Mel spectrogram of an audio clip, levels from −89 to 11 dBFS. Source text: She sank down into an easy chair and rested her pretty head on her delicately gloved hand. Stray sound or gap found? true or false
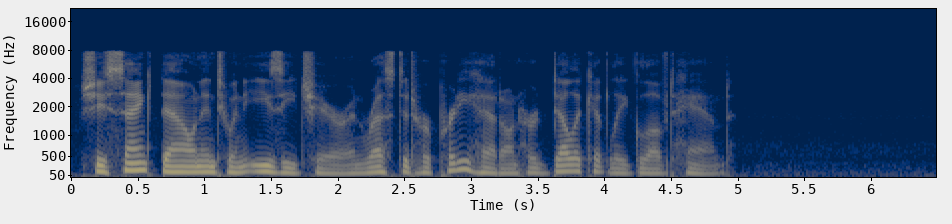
false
